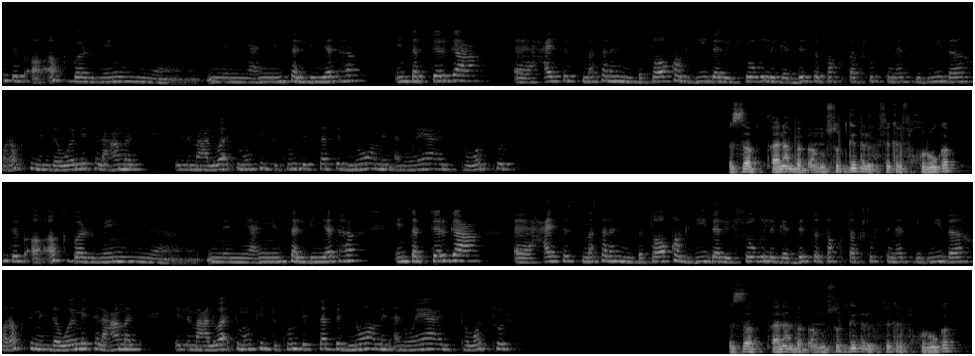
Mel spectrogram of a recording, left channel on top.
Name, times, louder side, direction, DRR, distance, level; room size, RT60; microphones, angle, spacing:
voice 1, 0.0-4.8 5.1-8.0 8.6-14.8, right 3 dB, 40° right, 0.7 m, -40 dB
voice 2, 17.0-19.2, left 4 dB, 30° left, 0.3 m, -31 dB
4.2 x 3.0 x 3.1 m
head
